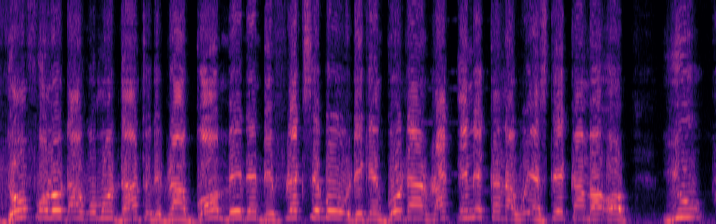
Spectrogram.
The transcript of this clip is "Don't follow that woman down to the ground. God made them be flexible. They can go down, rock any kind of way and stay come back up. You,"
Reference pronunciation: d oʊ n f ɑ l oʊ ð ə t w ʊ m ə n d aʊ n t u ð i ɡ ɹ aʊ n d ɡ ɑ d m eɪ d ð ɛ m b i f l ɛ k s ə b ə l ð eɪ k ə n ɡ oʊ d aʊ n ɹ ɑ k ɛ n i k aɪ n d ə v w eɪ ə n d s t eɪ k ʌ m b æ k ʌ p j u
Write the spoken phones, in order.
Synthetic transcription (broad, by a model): d oʊ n f ɑ l oʊ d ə t w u m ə n d aʊ n t u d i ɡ ɹ aʊ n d ɡ ɑ d m eɪ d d ɛ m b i f l ɛ k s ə b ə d eɪ k ə n ɡ oʊ d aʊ n ɹ ɑ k ɛ n i k aɪ n ə w eɪ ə n s t eɪ k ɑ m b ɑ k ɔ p j u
